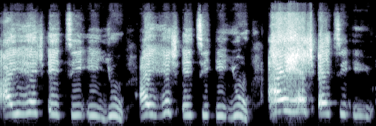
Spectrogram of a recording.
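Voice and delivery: high-pitched mock scream, held back in volume; imitated screaming. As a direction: chant it like her repeated screaming. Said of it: "So she was just screaming that".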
